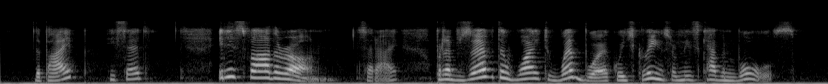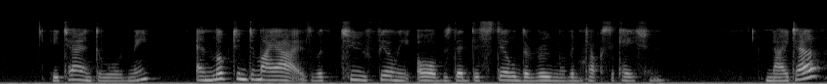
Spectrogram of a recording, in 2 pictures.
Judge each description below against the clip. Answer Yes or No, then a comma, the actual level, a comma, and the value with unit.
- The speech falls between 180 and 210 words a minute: No, average, 150 wpm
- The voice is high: Yes, high, 195 Hz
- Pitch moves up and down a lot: Yes, wide, 6.1 semitones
